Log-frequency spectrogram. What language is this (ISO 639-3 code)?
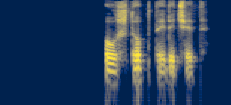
chm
